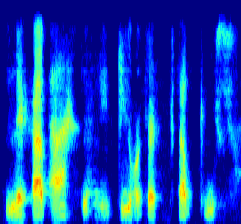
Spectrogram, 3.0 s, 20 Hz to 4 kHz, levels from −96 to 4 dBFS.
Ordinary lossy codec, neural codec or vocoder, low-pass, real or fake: none; codec, 16 kHz, 1 kbps, FreqCodec, larger model; 3.6 kHz; fake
